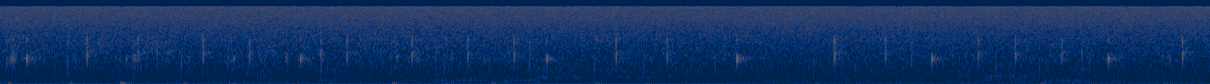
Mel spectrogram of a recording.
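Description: Faint key clicks of typing on a smartphone's touchscreen keyboard, a few taps a second in an uneven run.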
